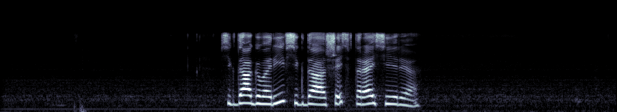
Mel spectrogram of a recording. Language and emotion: Russian, angry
